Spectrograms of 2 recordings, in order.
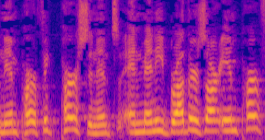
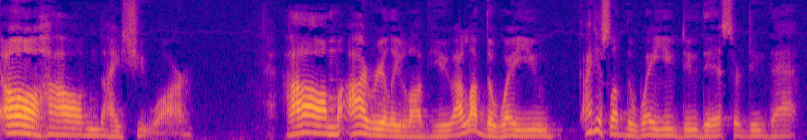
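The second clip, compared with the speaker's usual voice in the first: soft, low, syrupy gushing; mock-sweet flattery, laid on softly; sappy, syrupy; 5 semitones lower, 5 dB quieter than usual. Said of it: "it's so sappy and syrupy".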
